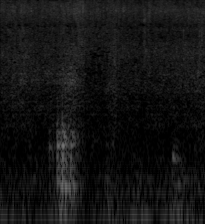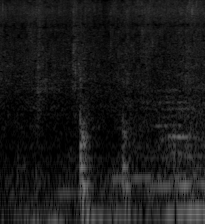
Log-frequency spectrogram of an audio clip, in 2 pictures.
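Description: Prawns in masala frying gently in a non-stick pan: a faint sizzle, with two short scrapes of a silicone spatula stirring through the pan. A low droning hum comes in after about three and a half seconds and grows louder near the end.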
